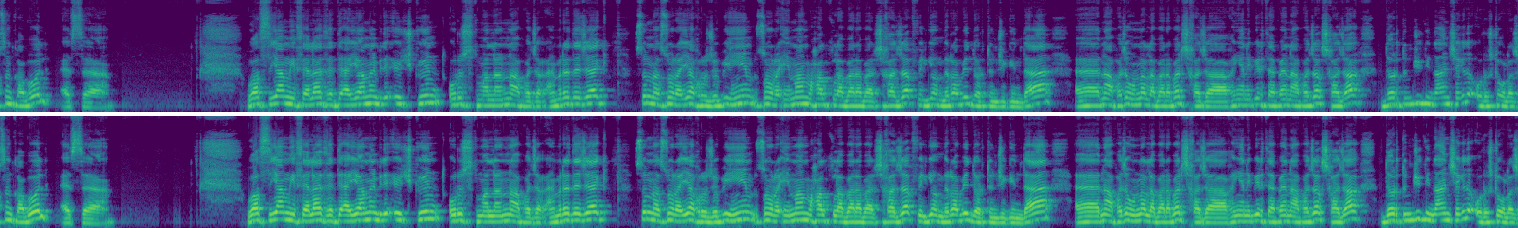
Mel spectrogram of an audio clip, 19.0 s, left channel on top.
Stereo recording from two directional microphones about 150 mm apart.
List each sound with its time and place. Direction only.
0.0 s speech: 25° right (ahead or behind)
2.6 s speech: 15° right (ahead or behind)
17.7 s speech: 55° right (ahead or behind)
18.1 s speech: 35° right (ahead or behind)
